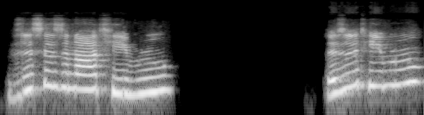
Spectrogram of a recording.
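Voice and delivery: startled double-take at the voice; surprised disbelief. Real, not acted. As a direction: react as the clip sounds wrong. Clip came out wrong language.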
